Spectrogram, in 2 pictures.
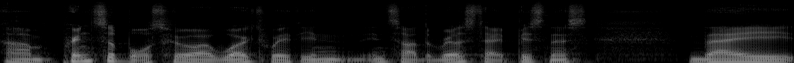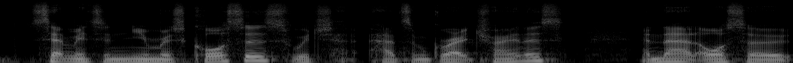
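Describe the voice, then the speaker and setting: A man at medium pitch, fairly quick pace and fairly even intonation, on a very clean recording with a silent background. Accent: Australian. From Australia. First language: not English (family language). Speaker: property investor and podcast host. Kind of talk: interview. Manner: halting with frequent repetitions.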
